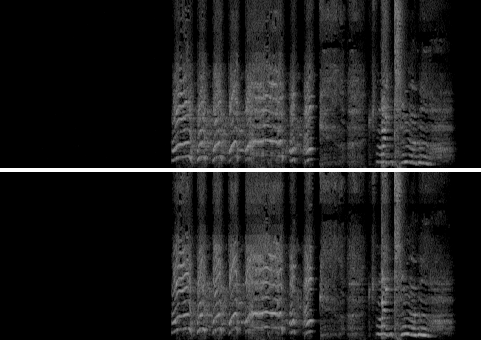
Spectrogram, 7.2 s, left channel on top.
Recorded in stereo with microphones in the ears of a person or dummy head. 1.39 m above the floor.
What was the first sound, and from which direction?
Laughter, 20° right (ahead or behind).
